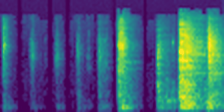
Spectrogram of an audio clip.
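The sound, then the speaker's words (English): A quick run of soft clicks and swallows, then two or three louder, rough belching bursts from a burp after drinking tea, with no talking. “Excuse me, that was a tea burp.”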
